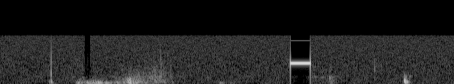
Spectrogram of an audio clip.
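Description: A voicemail beep tone sounds once, a short, steady, clear pitch on a phone line, with faint rustling and handling noise before and after it.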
